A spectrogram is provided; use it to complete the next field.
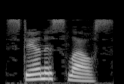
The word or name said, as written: stanislaus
